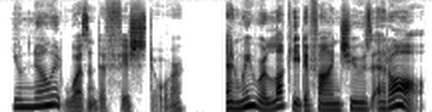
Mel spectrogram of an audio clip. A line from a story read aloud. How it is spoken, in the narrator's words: Mama said soothingly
